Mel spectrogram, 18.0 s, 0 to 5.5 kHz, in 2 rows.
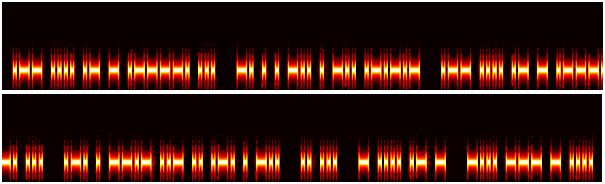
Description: Morse code, heard as a keyed tone, about 25 wpm, 600 Hz. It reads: WHAT'S NEEDED. WHAT'S REQUIRED IS THAT BOTH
